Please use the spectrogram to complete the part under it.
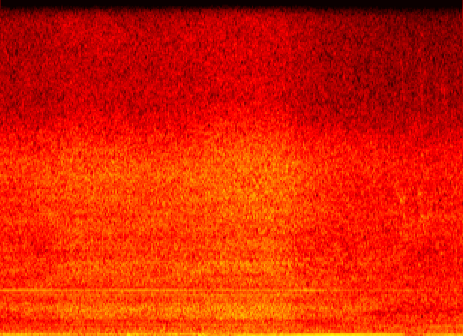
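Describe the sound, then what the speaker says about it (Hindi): A Tata Nano's AC condenser fan runs as a loud, steady whirring drone with a low hum, continuous and close up, with no talking over it. "यहाँ पे है इसका कंडेंसर फैन।"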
